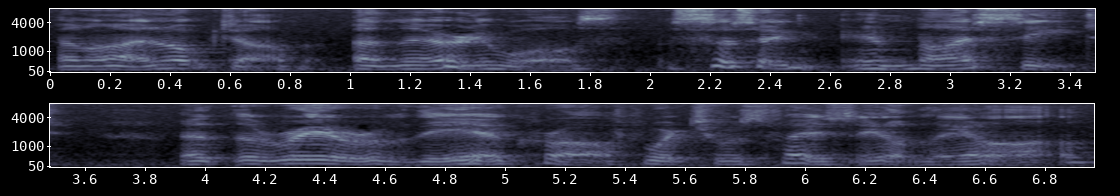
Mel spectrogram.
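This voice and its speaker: This woman has a New Zealand accent and a dark, mellow tone at a fairly low pitch. She talks at a fairly slow pace with lively intonation. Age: 90s. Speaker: care home resident. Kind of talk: interview.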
